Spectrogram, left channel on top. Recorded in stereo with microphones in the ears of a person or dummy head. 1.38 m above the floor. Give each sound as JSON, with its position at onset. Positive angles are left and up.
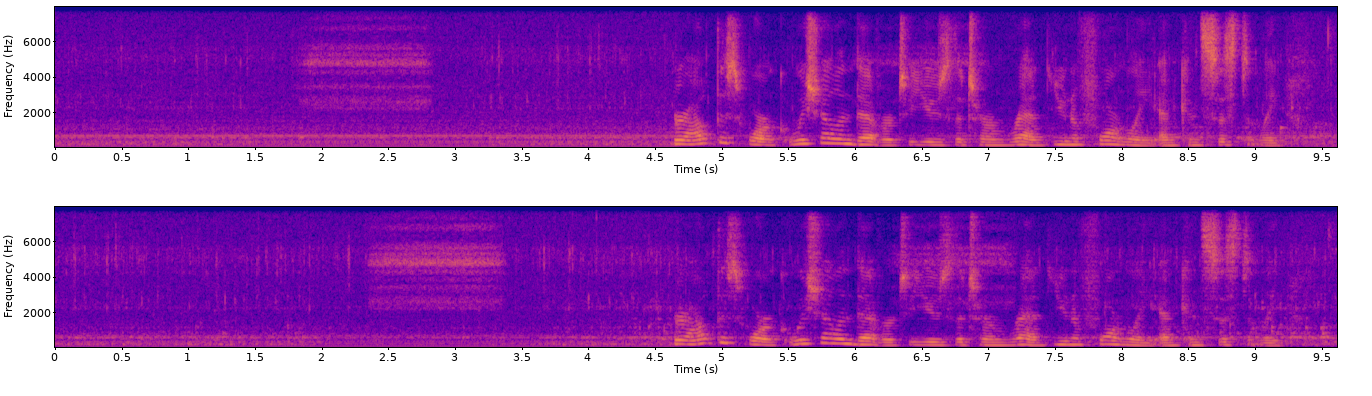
{"t": 4.6, "sound": "a woman speaking", "side_deg": 45, "distance_m": 0.7}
